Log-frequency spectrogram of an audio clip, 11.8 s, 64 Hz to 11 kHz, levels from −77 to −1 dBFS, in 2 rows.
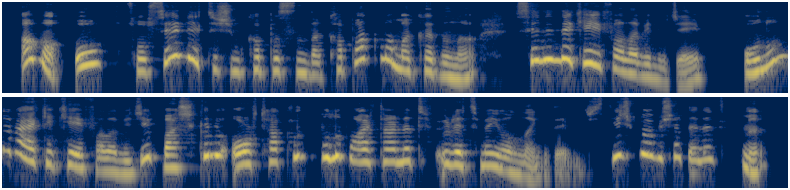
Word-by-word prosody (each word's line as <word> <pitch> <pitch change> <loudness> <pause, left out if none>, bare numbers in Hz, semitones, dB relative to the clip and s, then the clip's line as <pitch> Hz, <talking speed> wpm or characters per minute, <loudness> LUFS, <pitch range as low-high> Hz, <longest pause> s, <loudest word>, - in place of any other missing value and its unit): ama 425 +1 +2
o 335 +2 +4
sosyal 220 - +1
iletişim 235 - -1
kapısını 225 -3 -5
da 180 - -5
kapatmamak 275 - -2
adına 170 -8 -2 0.3
senin 415 +1 +4
de 440 - +8
keyif 345 -8 +2
alabileceğin, 155 - -3 0.3
onun 225 - +3
da - - -6
belki 285 -8 +1
keyif 220 -5 0
alabilecek 170 - -2
başka 210 - +1
bir 410 - +5
ortaklık 285 - +1
bulup 365 0 +5
alternatif 285 0 -2
üretme 240 -2 +1
yoluna 170 -10 -2
gidebilirsin. - - -14
Hiç 395 +2 -3
böyle 425 -3 +4
bir 345 - -2
şey 370 0 -5
denedin 315 0 -5
mi? 165 -2 -2
255 Hz, 160 wpm, -23 LUFS, -, 0.3 s, de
